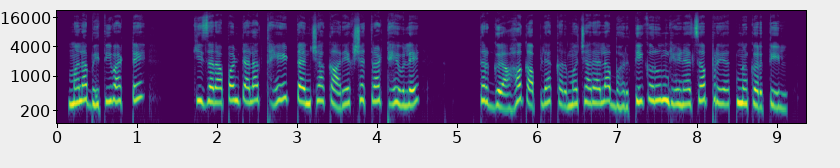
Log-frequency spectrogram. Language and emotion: Marathi, fearful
